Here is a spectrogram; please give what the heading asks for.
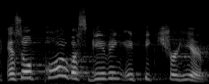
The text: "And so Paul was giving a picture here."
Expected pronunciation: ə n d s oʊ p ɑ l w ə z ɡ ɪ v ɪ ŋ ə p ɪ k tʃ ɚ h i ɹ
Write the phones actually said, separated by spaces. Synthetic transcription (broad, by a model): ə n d s oʊ p ɑ l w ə s ɡ ɪ v ɪ ŋ ə p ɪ k tʃ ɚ h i ɹ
